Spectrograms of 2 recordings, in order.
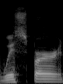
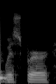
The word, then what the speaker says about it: WSPR: is the video really puts a spotlight on an idea called WSPR, Whisper. It's pronounced Whisper.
